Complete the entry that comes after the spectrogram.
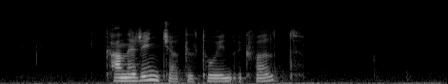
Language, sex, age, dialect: Faroese, female, 36-60, Vágar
